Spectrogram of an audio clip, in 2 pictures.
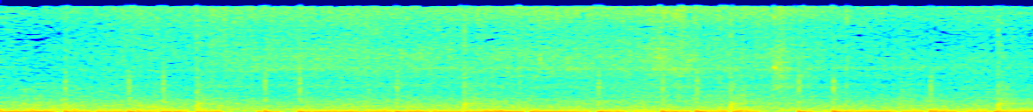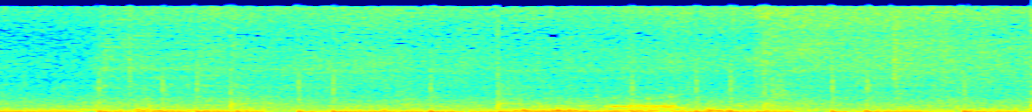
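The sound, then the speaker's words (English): Short ribs in a sugary barbecue sauce sear on a barbecue with a steady, dense sizzling hiss that runs the whole clip without a break. “All right, so all we're going to do is just sear these both sides.”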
